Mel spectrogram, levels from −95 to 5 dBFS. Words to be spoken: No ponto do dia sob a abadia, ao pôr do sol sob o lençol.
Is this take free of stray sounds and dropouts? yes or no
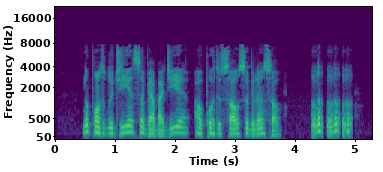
no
